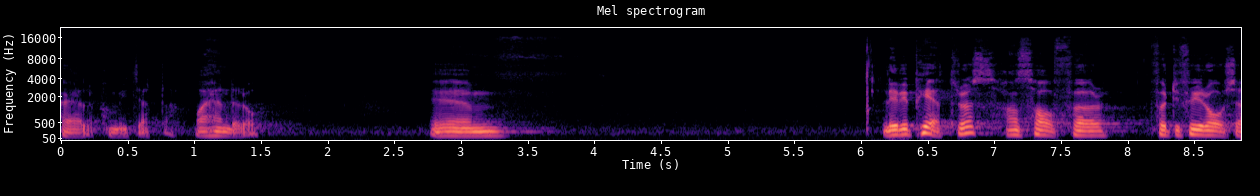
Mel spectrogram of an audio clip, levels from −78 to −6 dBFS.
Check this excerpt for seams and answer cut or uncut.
cut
